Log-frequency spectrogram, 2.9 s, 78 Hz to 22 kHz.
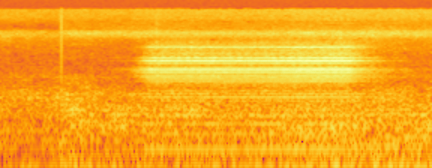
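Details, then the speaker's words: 1950s Oahu Valco Supreme 110V tube guitar amp (original RCA 5Y3-GT, 6J7, 6SC7, 6V6-GT tubes, field-coil speaker): the amp is silent until the single-coil guitar's volume comes up, then a low steady hum with a faint buzzy edge swells; normal single-coil pickup hum. "you can hear the amp is silent it's not until I turn the guitar up being single coil"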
